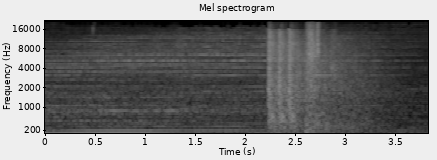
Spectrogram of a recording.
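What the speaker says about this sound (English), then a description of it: "Gunshots." A short, rapid burst of gunfire cracks out once over a constant low hum, then a deep boom fades away.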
